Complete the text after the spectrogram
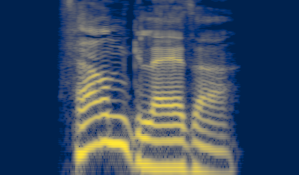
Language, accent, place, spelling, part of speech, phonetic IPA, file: German, Germany, Berlin, Ferngläser, noun, [ˈfɛʁnˌɡlɛːzɐ], De-Ferngläser.ogg
- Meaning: nominative/accusative/genitive plural of Fernglas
